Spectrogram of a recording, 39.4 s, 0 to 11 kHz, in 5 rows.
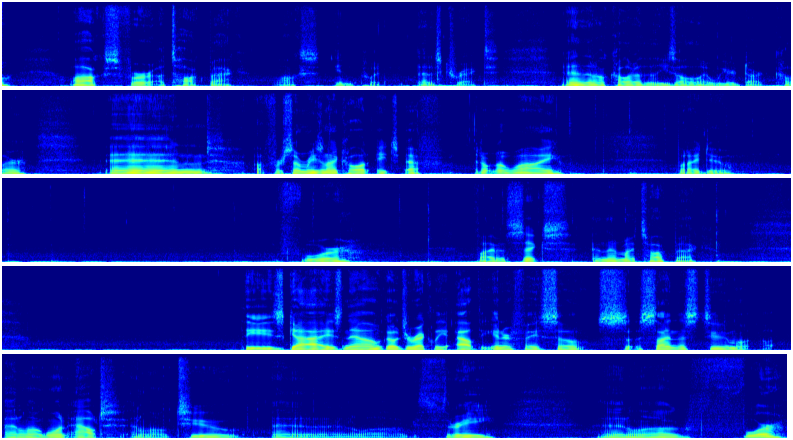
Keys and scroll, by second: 1.0 super+Down, 4.4 Return, 10.7-12.1 typing, 12.7 super+Down, 13.3 shift+super+h, 13.6 shift+f, 14.2 shift+2, 14.8 super+Down, 15.4 shift+super+h, 15.9 shift+f, 16.3 shift+3, 16.9 super+Down, 17.5 shift+super+h, 18.1 shift+f, 18.6 shift+4, 19.2 super+Down, 19.8 shift+super+h, 20.1 shift+f, 20.6 shift+5, 20.8 6, 21.4 super+Down, 22.0 shift+super+t, 22.3 shift+b, 23.0 shift+Return.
